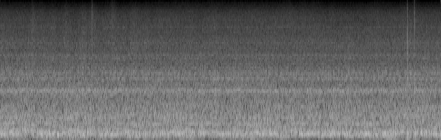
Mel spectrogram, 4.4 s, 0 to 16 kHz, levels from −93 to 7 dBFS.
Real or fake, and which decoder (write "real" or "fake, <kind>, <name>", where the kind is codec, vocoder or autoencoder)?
fake, autoencoder, DAC-VAE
